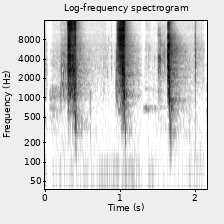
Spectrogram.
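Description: A person blowing kisses: three sharp lip-smacking kiss sounds, about two-thirds of a second apart.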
